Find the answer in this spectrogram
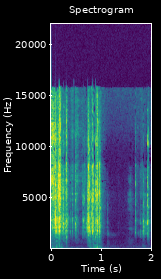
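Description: Light clicks and taps of hard plastic toy freight wagons being handled in the fingers, mostly in the first second, with a few faint ticks near the end.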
